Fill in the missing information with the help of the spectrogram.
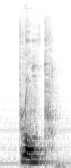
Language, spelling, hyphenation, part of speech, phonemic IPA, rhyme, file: Dutch, plomp, plomp, adjective / noun / interjection, /plɔmp/, -ɔmp, Nl-plomp.ogg
- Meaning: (adjective) 1. clumsy, oafish 2. blunt, coarse; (noun) name of various aquatic plant species of water lily family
